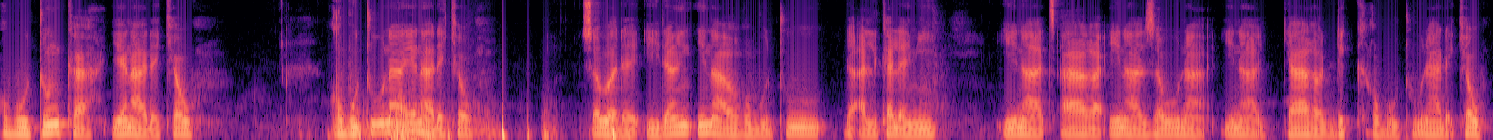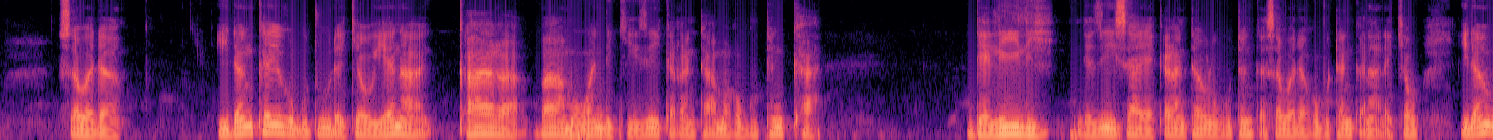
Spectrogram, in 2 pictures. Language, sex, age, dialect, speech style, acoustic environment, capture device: Hausa, male, 25-34, Nigeria - Kano, happy; focused, nature, mobile / Linux / Chrome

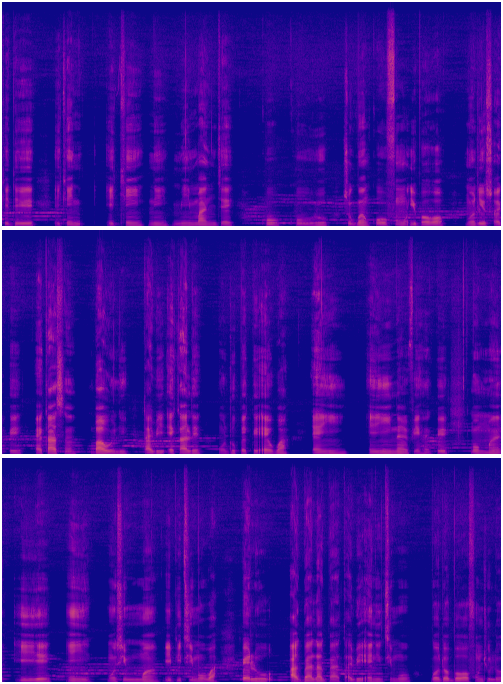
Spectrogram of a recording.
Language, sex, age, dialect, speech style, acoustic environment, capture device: Yoruba, male, 18-24, Nigeria - Lagos Yoruba, relaxed; tired, people talking, mobile / Linux / Chrome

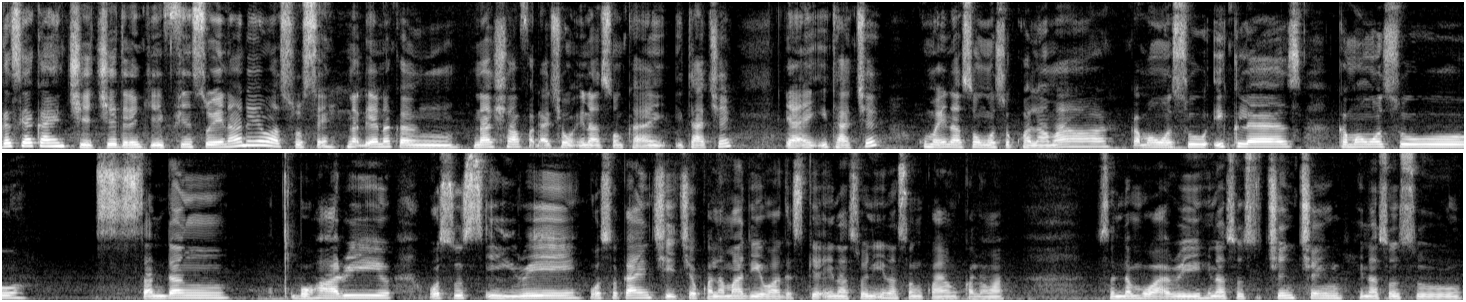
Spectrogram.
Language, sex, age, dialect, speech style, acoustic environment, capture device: Hausa, female, 25-34, Nigeria - Kano, relaxed; focused, silence, mobile / Linux / Chrome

